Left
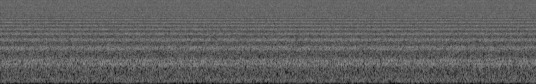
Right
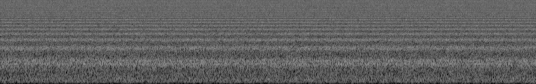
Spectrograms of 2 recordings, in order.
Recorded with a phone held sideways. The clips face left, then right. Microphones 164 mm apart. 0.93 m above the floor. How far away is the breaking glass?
I don't hear breaking glass.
